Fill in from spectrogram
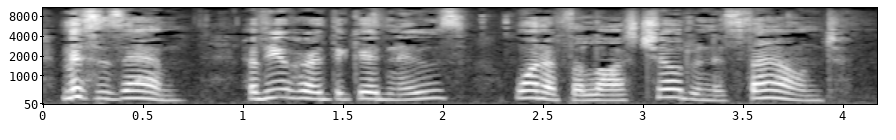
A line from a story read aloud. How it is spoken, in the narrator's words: a woman whose husband farmed our farm on shares, came running in quite out of breath and cried out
